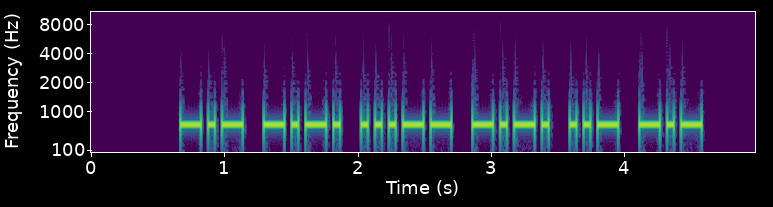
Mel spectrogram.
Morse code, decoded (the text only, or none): KC3CUK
